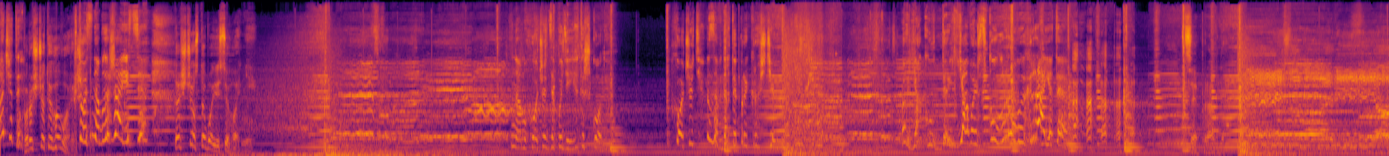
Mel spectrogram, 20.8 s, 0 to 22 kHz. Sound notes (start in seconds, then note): 11.7 choir continues singing; 15.6 echoing laughter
